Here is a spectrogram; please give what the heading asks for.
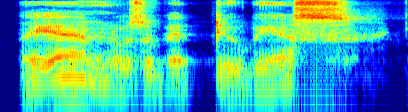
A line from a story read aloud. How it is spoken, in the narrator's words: Kent grumbled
